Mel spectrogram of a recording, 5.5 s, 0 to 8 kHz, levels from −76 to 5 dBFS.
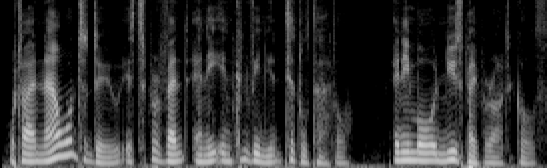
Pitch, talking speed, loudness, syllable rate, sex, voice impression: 130 Hz, 175 wpm, -19 LUFS, 6.0 syllables/s, male, very masculine, slightly old, very thick, tensed, powerful, bright, slightly soft, slightly muffled, fluent, raspy, cool, intellectual, slightly refreshing, sincere, calm, mature, friendly, reassuring, unique, elegant, wild, slightly sweet, lively, slightly strict, slightly intense, slightly modest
